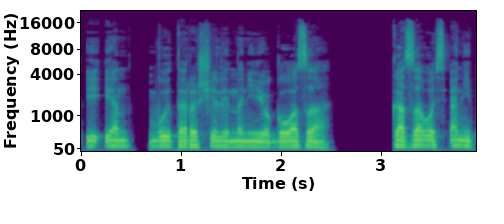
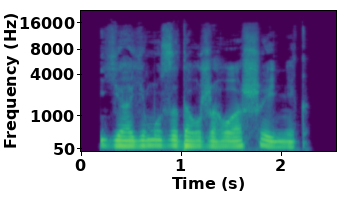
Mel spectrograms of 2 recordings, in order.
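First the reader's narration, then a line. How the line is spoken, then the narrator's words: Muttered. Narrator (Russian): пробормотала Энн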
